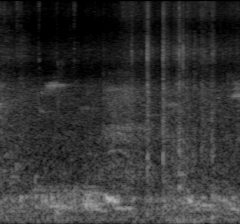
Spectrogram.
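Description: Kept pigeons coo softly in low, rolling murmurs, faint and close, with a few light clicks and rustles around them and no voices.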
